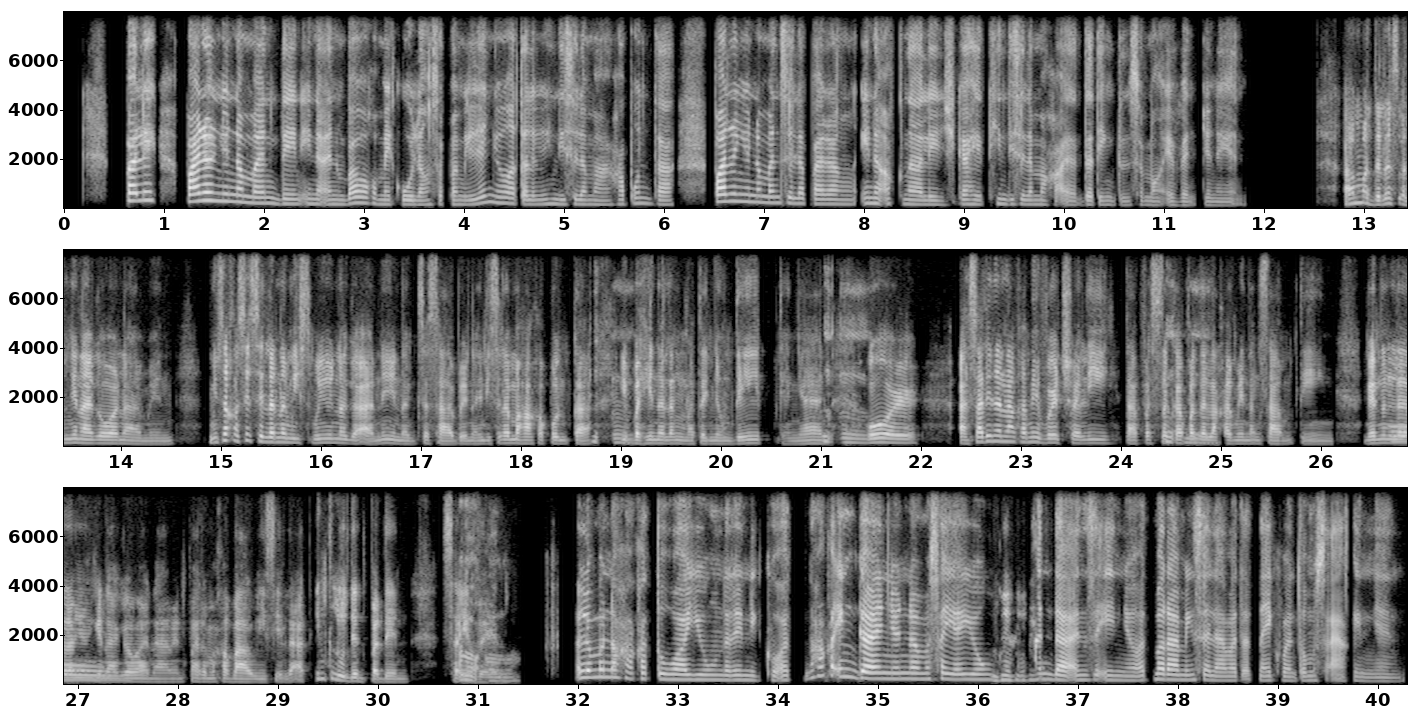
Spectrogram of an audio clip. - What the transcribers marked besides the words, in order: tapping; other background noise; chuckle
- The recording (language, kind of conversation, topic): Filipino, podcast, Ano ang paborito mong alaala na may kinalaman sa pagkain?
